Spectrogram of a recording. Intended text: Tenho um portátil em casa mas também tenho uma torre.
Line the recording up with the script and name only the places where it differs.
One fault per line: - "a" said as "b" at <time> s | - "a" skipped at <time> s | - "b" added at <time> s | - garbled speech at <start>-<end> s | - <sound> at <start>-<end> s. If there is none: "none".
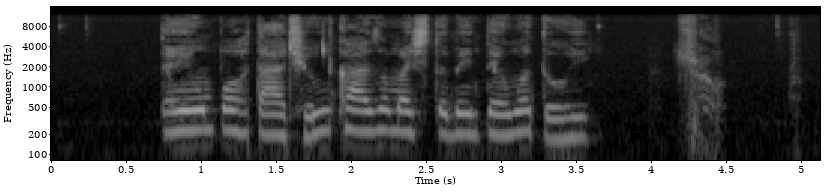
- sneeze at 4.0-4.5 s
